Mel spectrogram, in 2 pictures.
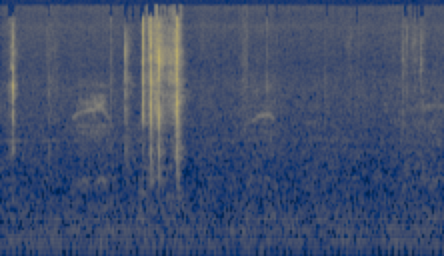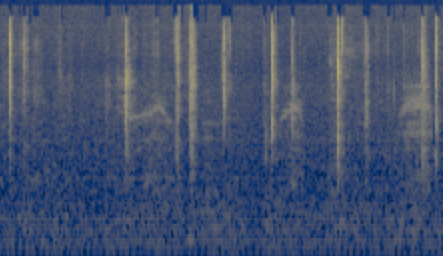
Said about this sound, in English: Cut that at an angle.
